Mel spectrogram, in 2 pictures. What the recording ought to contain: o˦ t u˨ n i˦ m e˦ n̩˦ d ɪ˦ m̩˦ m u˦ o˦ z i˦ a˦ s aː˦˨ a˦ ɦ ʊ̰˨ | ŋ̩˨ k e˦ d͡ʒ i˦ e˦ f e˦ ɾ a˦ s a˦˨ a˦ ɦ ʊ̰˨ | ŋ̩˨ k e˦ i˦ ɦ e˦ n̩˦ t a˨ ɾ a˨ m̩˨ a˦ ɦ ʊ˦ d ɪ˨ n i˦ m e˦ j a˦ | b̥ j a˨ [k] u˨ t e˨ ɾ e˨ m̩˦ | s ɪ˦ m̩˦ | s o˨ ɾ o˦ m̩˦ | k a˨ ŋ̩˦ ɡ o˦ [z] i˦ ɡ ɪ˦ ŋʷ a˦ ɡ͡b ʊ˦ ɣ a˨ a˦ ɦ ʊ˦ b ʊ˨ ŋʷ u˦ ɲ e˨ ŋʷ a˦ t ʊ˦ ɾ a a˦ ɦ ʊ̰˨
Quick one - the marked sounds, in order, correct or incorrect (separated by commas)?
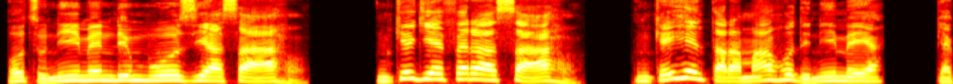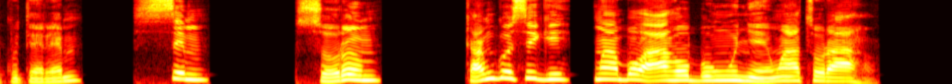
correct, incorrect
